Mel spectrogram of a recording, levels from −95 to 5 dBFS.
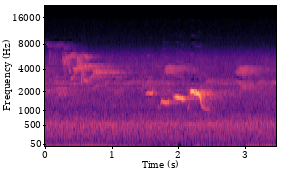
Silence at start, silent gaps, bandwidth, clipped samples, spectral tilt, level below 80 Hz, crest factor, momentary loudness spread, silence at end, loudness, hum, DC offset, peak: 0 s; none; 9 kHz; under 0.1%; 0 dB/octave; -62 dBFS; 20 dB; 22 LU; 0 s; -21 LUFS; none; under 0.1%; -6 dBFS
